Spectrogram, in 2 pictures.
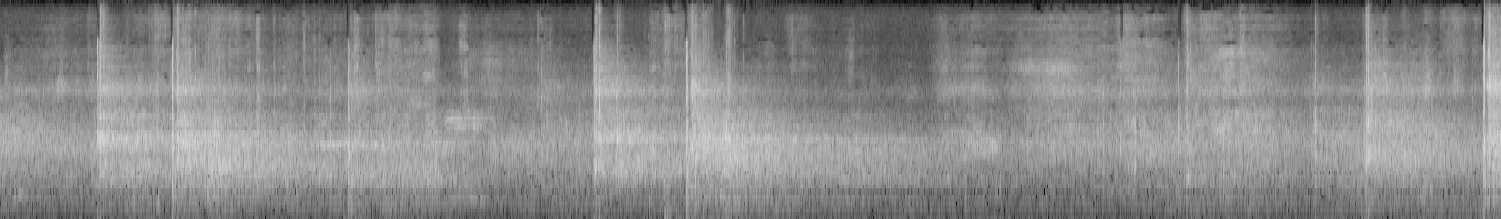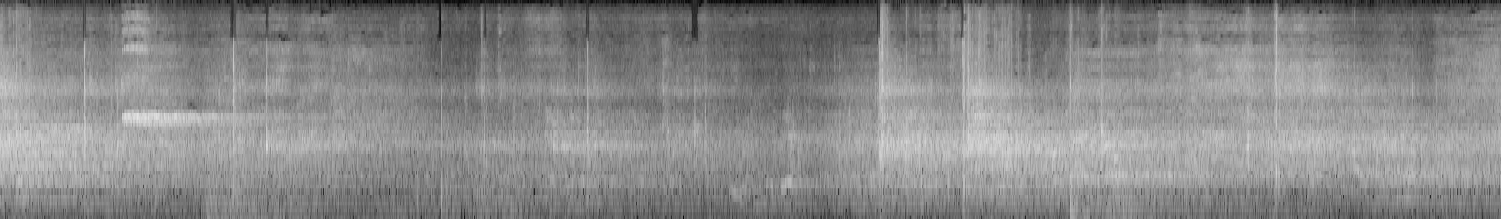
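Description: Ice hockey play close to the goal: skate blades scraping and carving the ice in swells, with sharp knocks of sticks and puck against pads, ice and boards. A short high whistle sounds about halfway through.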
